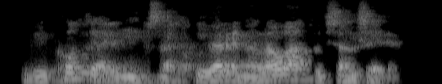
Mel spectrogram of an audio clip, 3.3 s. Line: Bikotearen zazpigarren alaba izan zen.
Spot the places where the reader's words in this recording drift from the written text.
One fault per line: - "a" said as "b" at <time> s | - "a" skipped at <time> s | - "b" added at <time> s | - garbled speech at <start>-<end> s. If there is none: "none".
none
